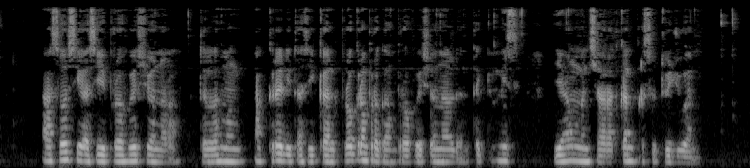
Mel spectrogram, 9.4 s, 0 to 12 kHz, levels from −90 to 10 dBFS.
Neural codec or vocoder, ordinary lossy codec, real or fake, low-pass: none; MP3, 96 kbps; real; 9.9 kHz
